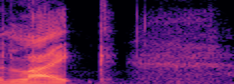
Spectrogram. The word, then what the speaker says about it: like: remember there's a m there's a silent E so it changes this from lick to like I like to blank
